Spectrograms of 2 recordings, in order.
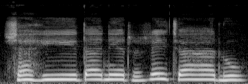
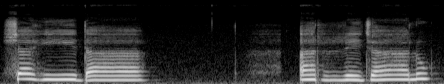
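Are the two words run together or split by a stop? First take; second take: run together; split. First: The words run together with a linking 'ni'. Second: A stop falls after 'shahida', dropping the 'ni'.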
